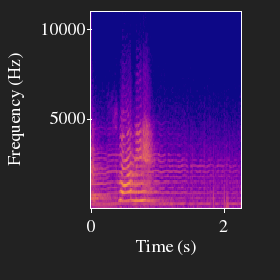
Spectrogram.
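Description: A woman's voice gives a short cry about half a second in, over held notes of background film music that fade toward the end.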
